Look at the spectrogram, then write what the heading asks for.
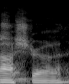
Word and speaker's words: Nostr: So Nostr or Nostr or no one knows how to pronounce it. There's no correct pronunciation. Nostr is how JB55 pronounces it.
